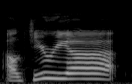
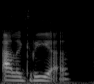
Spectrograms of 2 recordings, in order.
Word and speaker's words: Alegria: The whole time that we were going up, we were like, Algeria. – Yeah. – Alegria. It's Alegria.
